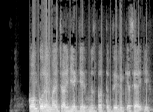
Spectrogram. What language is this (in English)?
Urdu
